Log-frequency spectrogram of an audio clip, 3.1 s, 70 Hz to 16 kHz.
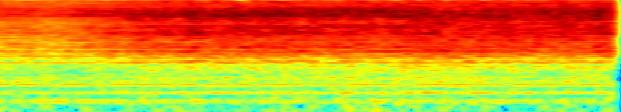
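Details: Old single-ended 3W valve amp converted from a reel-to-reel, through a speaker cabinet with signal generator off: steady loud hiss over low mains hum; excessive noise, fixed by removing a tube.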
